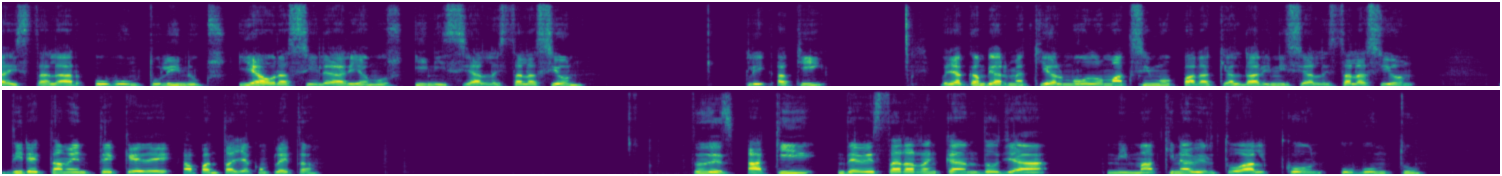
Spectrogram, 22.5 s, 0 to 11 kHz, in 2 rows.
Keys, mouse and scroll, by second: 7.5 click, 9.1 click.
